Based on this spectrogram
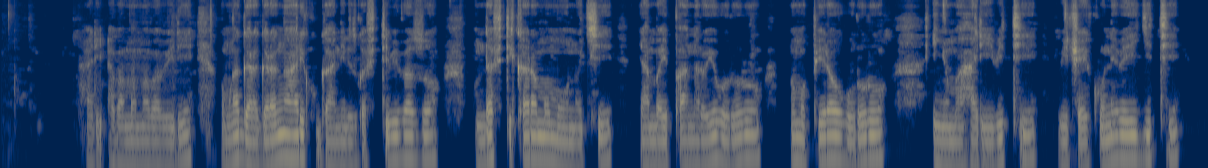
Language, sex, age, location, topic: Kinyarwanda, male, 18-24, Kigali, health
